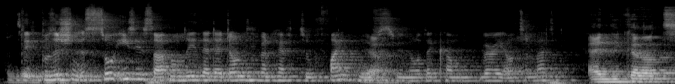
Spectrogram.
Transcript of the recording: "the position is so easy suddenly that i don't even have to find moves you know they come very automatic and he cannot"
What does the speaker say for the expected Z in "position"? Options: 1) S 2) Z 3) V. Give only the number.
2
